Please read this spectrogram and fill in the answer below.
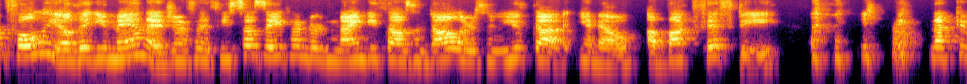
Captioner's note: chuckle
